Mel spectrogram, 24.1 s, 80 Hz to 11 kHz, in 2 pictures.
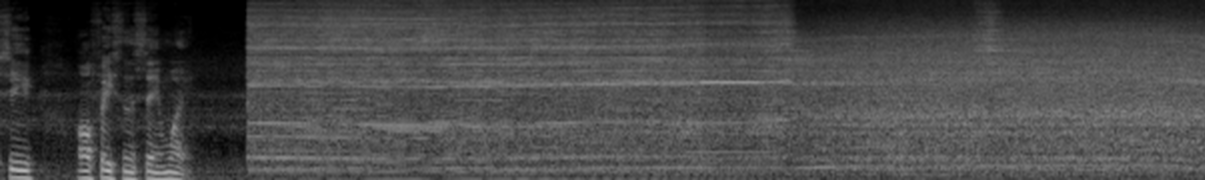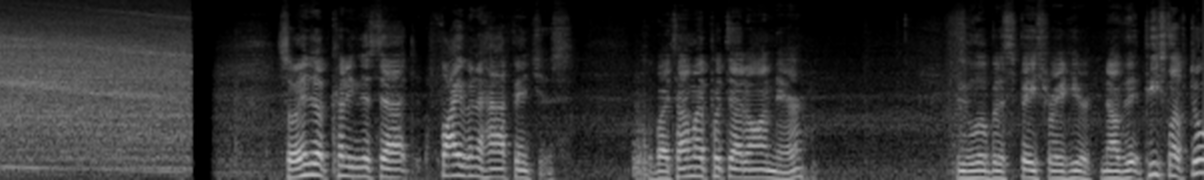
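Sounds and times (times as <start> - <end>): table saw cutting wood: 2.5 - 14.0.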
